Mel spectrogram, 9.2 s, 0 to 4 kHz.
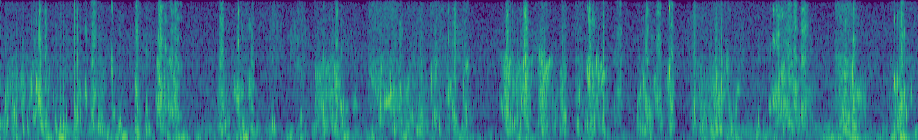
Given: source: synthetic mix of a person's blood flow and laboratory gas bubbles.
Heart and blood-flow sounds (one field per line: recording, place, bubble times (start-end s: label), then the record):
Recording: Doppler ultrasound of blood flow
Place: subclavian vein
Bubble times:
0.00-0.71 s: bubbles
0.74-1.26 s: bubbles
1.34-1.82 s: bubbles
2.15-2.55 s: bubbles
2.68-2.79 s: bubbles
2.96-3.04 s: bubbles
3.14-3.58 s: bubbles
3.68-4.74 s: bubbles
4.97-5.69 s: bubbles
5.75-6.25 s: bubbles
6.35-6.77 s: bubbles
6.89-7.42 s: bubbles
7.56-7.62 s: bubbles
7.67-8.16 s: bubbles
8.35-8.68 s: bubbles
8.90-9.15 s: bubbles
From the record:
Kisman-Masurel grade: 342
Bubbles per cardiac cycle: rolling drumbeat, 9 or more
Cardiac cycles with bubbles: 100%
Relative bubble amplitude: moderate (0.250 to 0.450)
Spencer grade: 3 (all of the cardiac periods contain showers or single bubble signals, but not dominating or overriding the cardiac motion signals)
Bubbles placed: anywhere in the cardiac cycle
